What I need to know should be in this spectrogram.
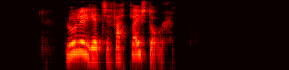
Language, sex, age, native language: Icelandic, female, 40-49, German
